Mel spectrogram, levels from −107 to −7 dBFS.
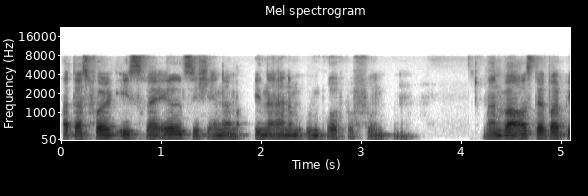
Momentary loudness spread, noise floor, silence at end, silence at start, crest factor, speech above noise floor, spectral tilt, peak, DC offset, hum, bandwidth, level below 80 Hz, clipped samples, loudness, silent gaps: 14 LU; -70 dBFS; 0 s; 0 s; 18 dB; 45 dB; -6 dB/octave; -8 dBFS; under 0.1%; none; 8 kHz; -56 dBFS; under 0.1%; -26 LUFS; none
